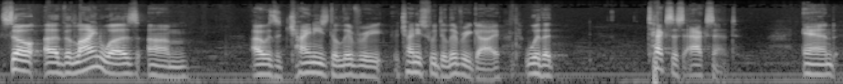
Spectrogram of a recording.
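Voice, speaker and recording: A man's voice: mid-range voice, takes it slowly, a little mellow, clean tone. A man in his forties, an actor, reflecting candidly in conversation, often restarting his sentences. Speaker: actor, interview guest.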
